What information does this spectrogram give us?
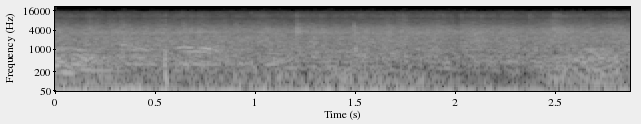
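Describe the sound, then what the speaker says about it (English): Steady, faint rain falls at an outdoor high school baseball game, an even hiss of drops across the whole stretch with no clear breaks. "And the rain is coming down now."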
